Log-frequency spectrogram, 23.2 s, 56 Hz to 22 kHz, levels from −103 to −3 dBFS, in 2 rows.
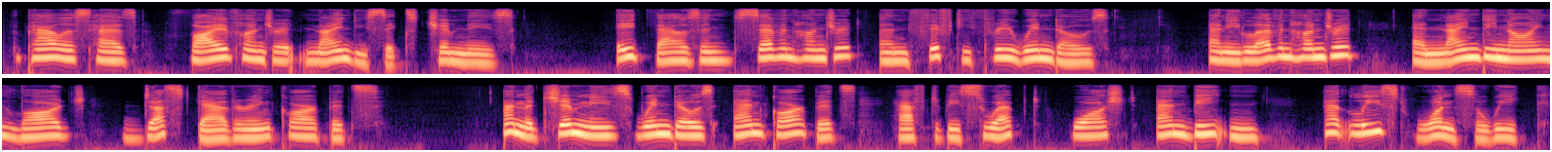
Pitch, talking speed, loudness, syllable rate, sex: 190 Hz, 115 wpm, -18 LUFS, 3.8 syllables/s, female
